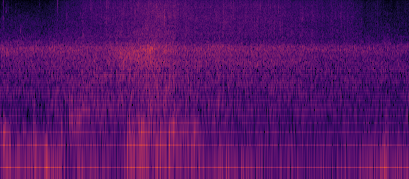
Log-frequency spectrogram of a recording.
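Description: Tomatoes tumble from a pan into a metal pot.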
